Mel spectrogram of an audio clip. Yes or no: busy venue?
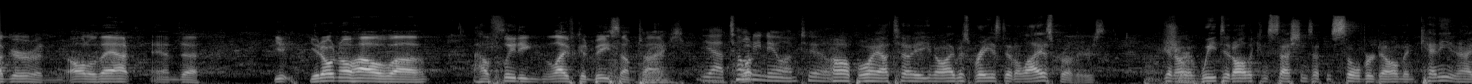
yes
